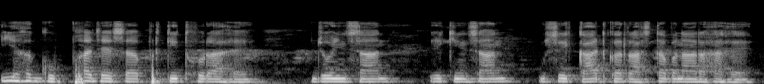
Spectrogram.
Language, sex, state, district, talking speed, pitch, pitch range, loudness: Hindi, male, Uttar Pradesh, Lucknow, 140 wpm, 130 Hz, 125-135 Hz, -18 LUFS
